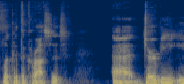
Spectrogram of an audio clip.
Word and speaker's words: derby: at the crosses uh derby eg or darby as it would be pronounced over here in britain as the hat response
